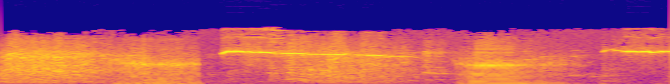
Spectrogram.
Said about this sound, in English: Well, here we go again. Now come the whistles.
